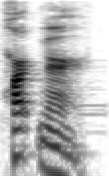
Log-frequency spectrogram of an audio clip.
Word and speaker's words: partner: 那么下面一个单词很多人听的也许不太习惯，那么在口语化当中 partner 那个 t 通常是不发音的，那么到这边气流就阻塞一下，就变成 partner 所以就变成 to your partner 所以这个对听力有很大的一个影响。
